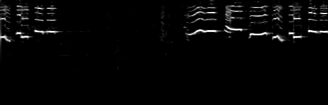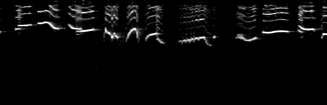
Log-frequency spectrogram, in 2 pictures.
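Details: Oriental magpie-robin song used to lure silent caged birds into singing: after a quiet opening, loud varied whistles, rising and falling slurs and sharp notes in quick bursts, with a faint low hum beneath.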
